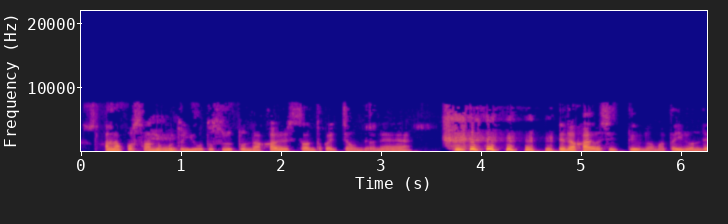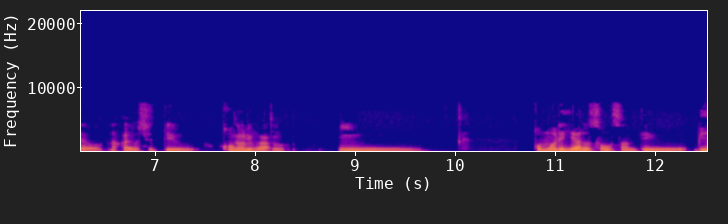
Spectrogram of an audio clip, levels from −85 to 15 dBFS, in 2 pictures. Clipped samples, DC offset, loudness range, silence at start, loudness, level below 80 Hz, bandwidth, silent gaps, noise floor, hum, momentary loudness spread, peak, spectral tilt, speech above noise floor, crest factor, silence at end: under 0.1%; under 0.1%; 9 LU; 0.1 s; -21 LUFS; -50 dBFS; 7.8 kHz; 10.67-10.79 s; -73 dBFS; none; 13 LU; 0 dBFS; -6.5 dB/octave; 53 dB; 20 dB; 0 s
